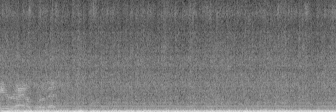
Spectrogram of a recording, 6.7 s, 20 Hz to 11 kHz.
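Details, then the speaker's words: 1979 Pontiac Firebird with a swapped 5.3L V8 idling before repair: steady deep idle with a faint uneven rattle underneath; runs poorly from a vacuum leak at a hole in the back of the intake manifold, to be plugged with a screw. "yeah it a it's not working working very good with that leak in the back or uh intake manifold so I got to find a screw small enough to fit that"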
